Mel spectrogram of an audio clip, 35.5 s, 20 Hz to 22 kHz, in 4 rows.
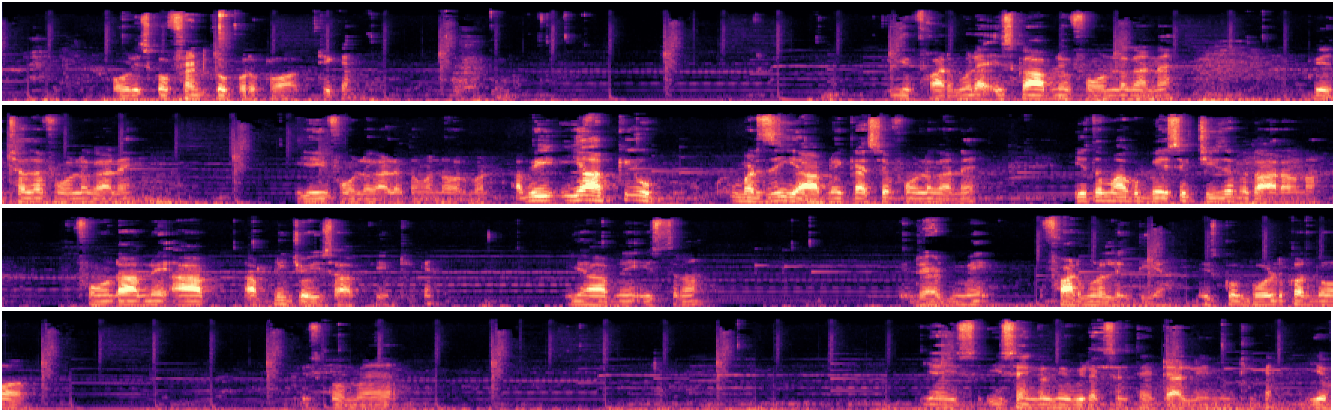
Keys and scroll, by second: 1.4 shift+super+], 2.1 z, 2.3 z, 3.3 v, 3.5 space, 23.7-24.8 typing.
